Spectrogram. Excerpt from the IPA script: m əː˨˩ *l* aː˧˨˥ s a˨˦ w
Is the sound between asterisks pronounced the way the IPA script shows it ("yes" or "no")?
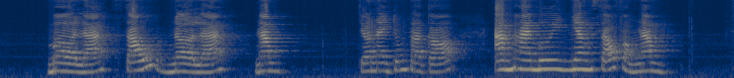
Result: yes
